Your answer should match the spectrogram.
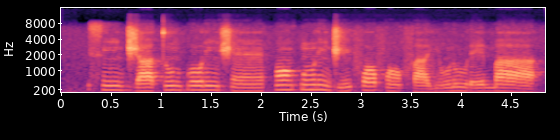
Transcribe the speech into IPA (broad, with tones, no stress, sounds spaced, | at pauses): s ĩ˦ d͡ʒ a˧ t ũ˦ ɡ͡b o˦ ɾ ĩ˦ ʃ ɛ̃˧ | ɔ̃˦ k͡p ũ˦ ɾ ĩ˦˨ d͡ʒ ĩ˨˦ f ɔ˧ f ɔ̃˨ f a˨ j ũ˨˦ ɾ u˦˨ ɾ e˨˦ m a˦˨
